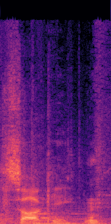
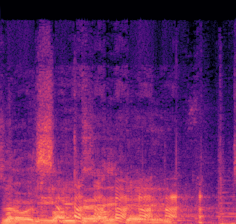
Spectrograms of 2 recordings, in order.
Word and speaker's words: sake: variety packed of sake say it right it's called saki not sake so is that Bob's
